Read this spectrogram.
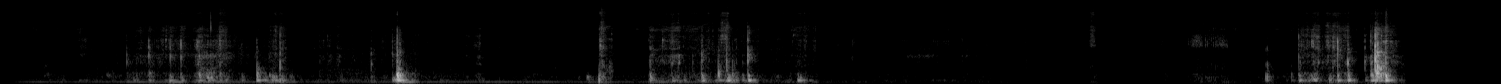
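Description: Items rustle and knock as hands lift them out of a cardboard box.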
